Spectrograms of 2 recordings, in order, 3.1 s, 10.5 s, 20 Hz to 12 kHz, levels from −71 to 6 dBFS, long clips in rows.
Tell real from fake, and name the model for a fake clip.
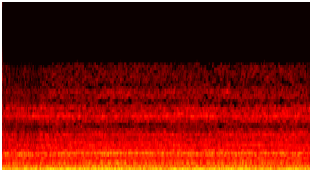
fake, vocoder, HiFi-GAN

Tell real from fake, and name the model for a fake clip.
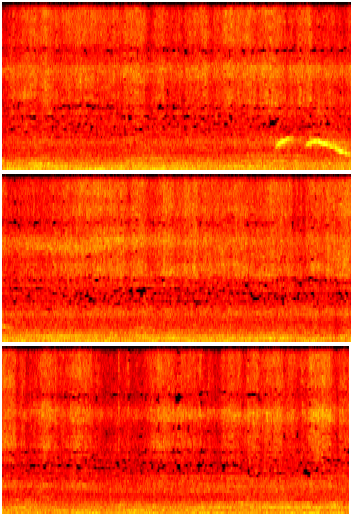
real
